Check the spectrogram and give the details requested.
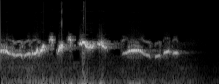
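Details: Orange-headed thrush song, a varied warbling run of high, slurred whistles rising and falling over about two seconds, with a short pause midway and a quiet background.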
